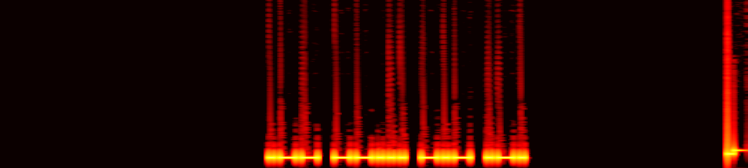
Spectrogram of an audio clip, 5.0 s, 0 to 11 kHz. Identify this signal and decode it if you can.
Morse code, heard as a keyed tone, about 31 wpm, 700 Hz. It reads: W7KR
